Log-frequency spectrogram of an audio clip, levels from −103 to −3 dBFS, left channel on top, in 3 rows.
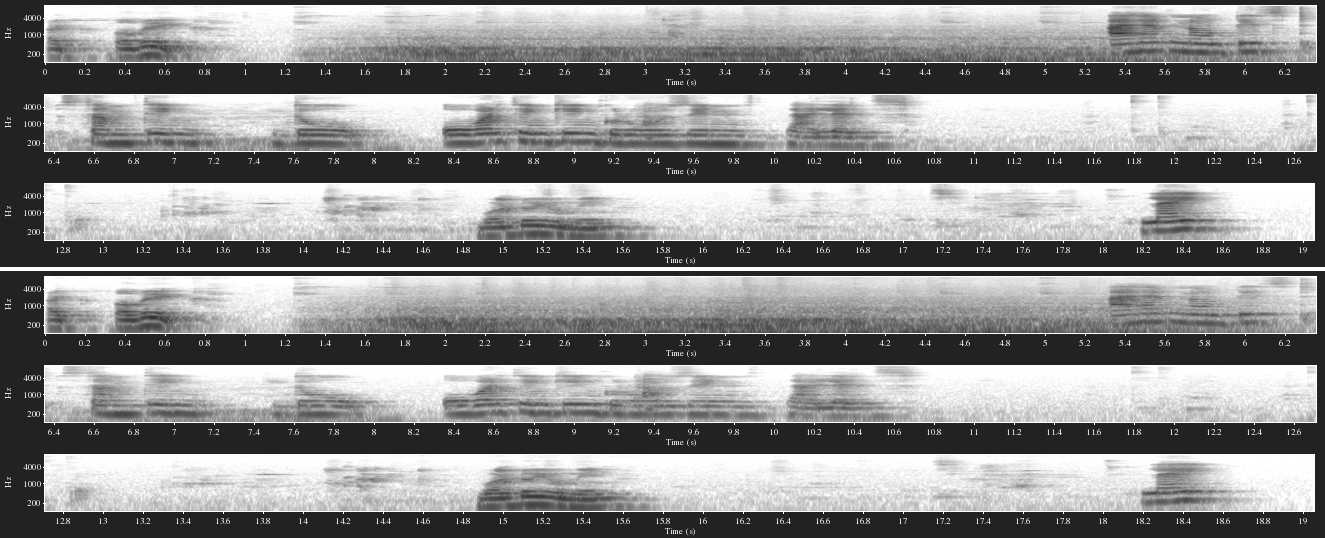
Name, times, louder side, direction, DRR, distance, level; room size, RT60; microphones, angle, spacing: voice 1, 0.0-0.8 3.9-4.0 5.0-5.1 9.3-9.4 13.8-13.9 14.3-14.4 14.9-15.6, right 3 dB, 20° right, 0.3 m, -36 dB
sound 1, 1.3-6.1, right 2 dB, 65° right, 0.6 m, -38 dB
voice 2, 5.3-7.9 8.3-10.7 14.1-14.2 17.2-17.3 18.2-18.6, left 6 dB, 60° left, 0.6 m, -37 dB
4.5 x 2.1 x 4.4 m
head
